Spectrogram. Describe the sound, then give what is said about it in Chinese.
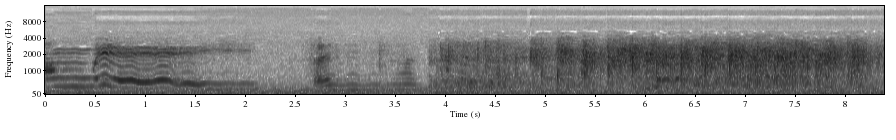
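Thin, sparse audience applause from only a few clappers at a Beijing show. It starts about halfway through, after a brief wavering voice, and continues at moderate strength to the end. “鼓掌的人不多呀”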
